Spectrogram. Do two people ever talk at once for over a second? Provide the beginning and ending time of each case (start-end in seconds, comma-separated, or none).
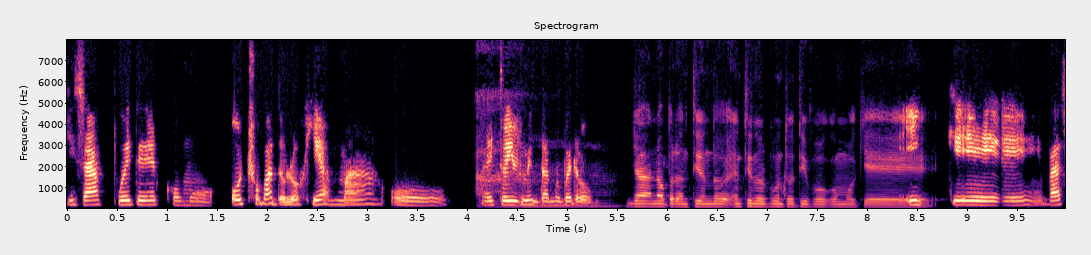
4.1-5.3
